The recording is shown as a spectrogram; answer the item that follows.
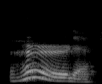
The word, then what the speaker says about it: heard: Beware of herd, a dreadful word that looks like beard but sounds like bird.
